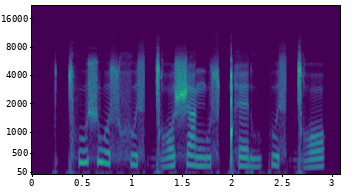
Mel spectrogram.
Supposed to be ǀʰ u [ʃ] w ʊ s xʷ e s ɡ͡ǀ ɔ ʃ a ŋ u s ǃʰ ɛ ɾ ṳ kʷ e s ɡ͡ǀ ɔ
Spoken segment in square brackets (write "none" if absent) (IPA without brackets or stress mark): ʃ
